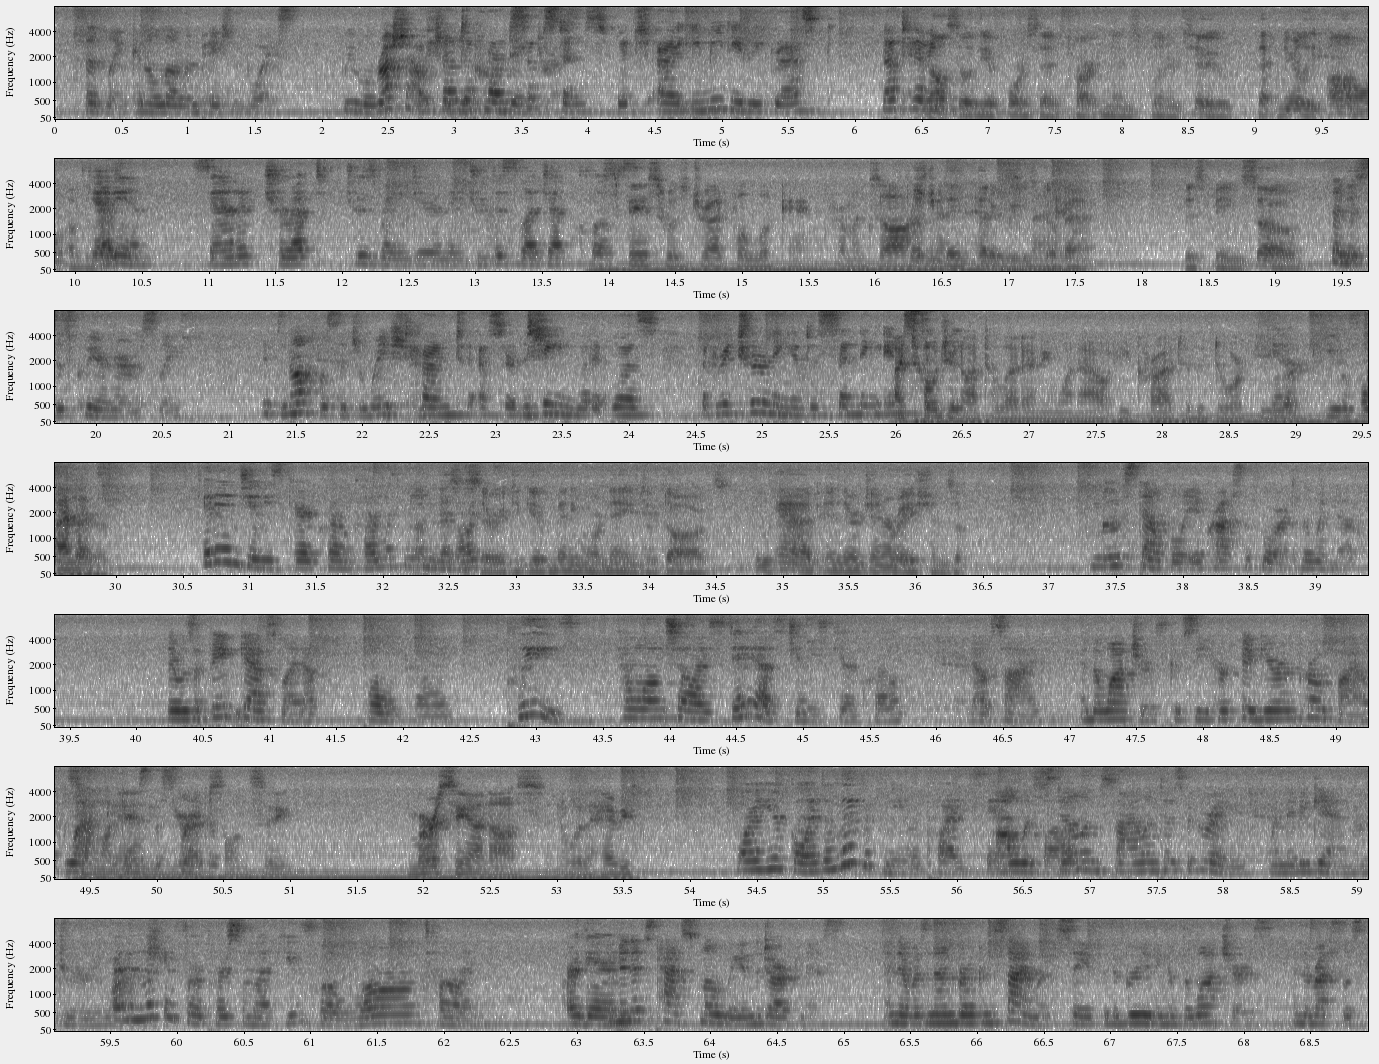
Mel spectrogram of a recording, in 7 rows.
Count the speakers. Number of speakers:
5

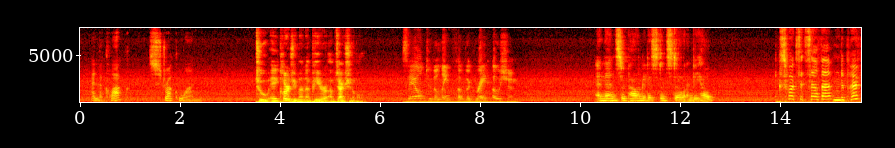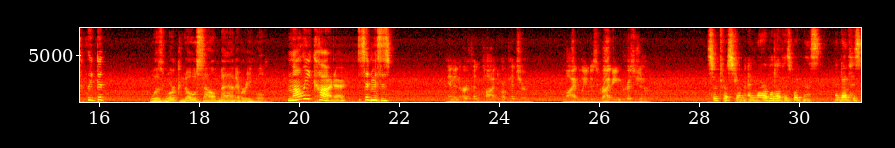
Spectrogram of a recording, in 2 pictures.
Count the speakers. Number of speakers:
6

